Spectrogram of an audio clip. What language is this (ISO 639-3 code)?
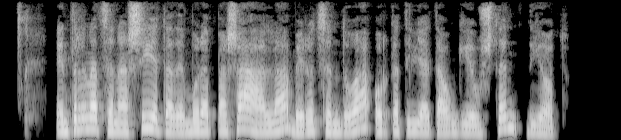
eus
